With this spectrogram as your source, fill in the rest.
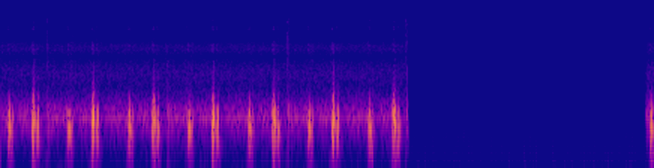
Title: ورشه اصوات القلب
